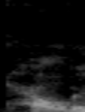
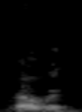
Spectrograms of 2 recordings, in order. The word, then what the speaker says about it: calving: So calving, calving, if you want to pronounce the L, is the for is the process of iceberg formation. Okay. uh as in like cows giving birth is cowing.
